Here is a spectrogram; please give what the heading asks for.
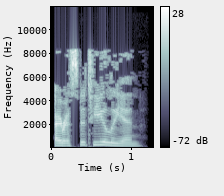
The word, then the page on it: aristotelian: British English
